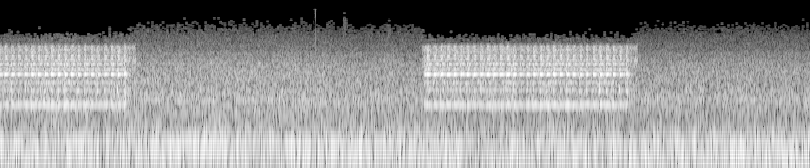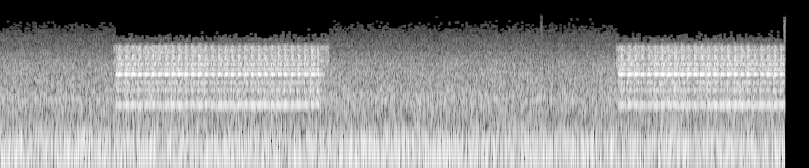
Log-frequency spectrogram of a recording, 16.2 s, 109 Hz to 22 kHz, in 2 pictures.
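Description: Boeing 777 cockpit engine fire bell, as simulated in a trainer, ringing in bursts of about two seconds every five seconds over a steady cockpit background noise with a low hum. It is the fire warning for a fire in the left engine, and it cuts off suddenly at the end as the fire switch is pulled.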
